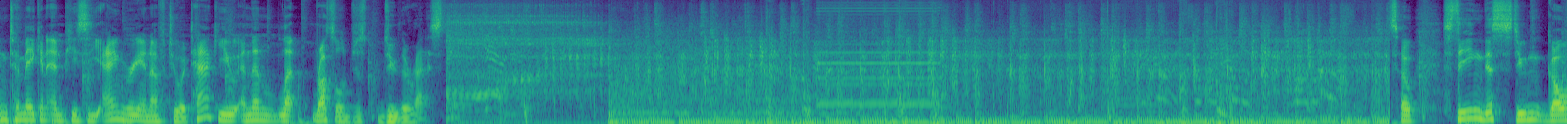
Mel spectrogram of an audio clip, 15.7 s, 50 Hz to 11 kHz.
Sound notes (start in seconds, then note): 6.0 upbeat music; 7.7 car honks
